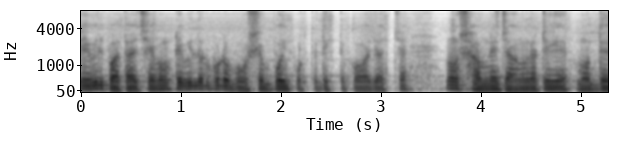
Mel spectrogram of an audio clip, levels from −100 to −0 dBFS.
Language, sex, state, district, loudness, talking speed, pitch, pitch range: Bengali, male, West Bengal, Jhargram, -19 LUFS, 205 wpm, 105 Hz, 100-115 Hz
